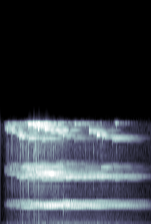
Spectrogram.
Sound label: shimmer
